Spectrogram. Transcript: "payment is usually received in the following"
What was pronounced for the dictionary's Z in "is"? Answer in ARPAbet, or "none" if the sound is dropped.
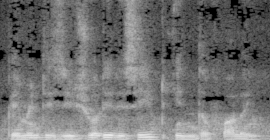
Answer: Z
